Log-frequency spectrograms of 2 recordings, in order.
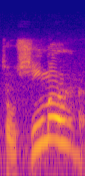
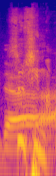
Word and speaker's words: Tsushima: Matter of fact, I'm at the end of Ghost of Tsushima, and Tsushima.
